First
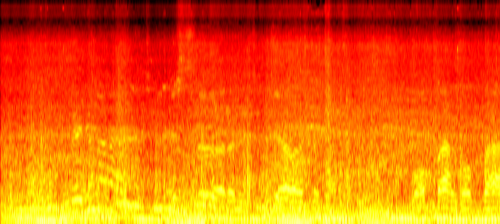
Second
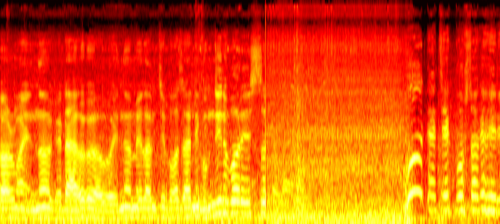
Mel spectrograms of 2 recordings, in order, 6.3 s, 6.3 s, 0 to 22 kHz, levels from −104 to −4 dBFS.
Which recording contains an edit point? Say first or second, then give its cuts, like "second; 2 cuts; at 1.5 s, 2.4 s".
second; 1 cut; at 3.3 s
